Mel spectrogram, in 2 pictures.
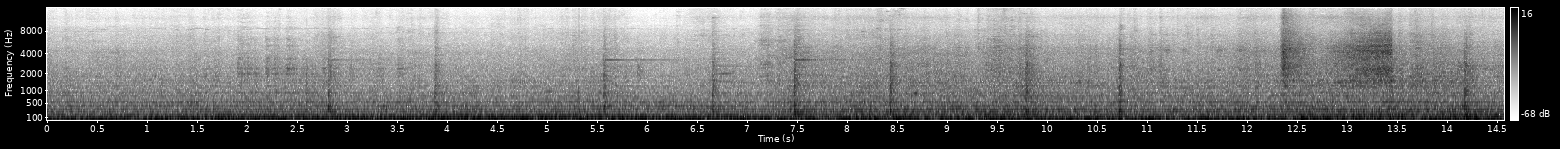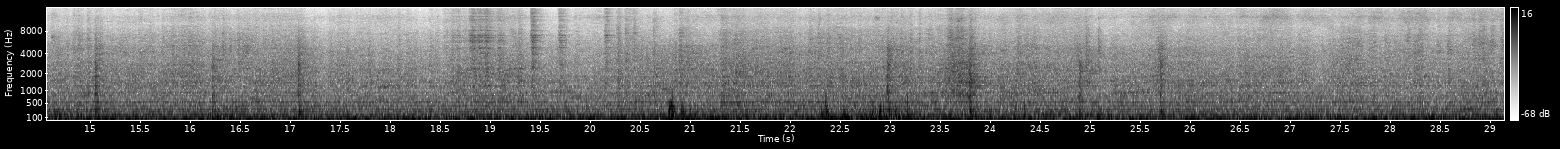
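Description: Manifest freight train of covered hoppers and tank cars rolling past: a steady rumble of steel wheels with clickety-clack over the rail joints. One sharp clack comes about two-thirds of the way through.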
